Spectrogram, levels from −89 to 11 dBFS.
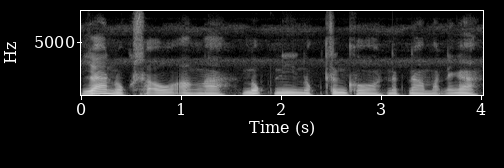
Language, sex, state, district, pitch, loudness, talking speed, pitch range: Garo, male, Meghalaya, North Garo Hills, 120 Hz, -21 LUFS, 105 wpm, 110-135 Hz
